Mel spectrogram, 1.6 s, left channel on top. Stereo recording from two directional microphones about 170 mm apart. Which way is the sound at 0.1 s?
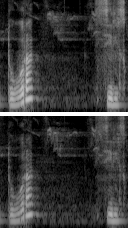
40° left (ahead or behind).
